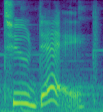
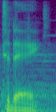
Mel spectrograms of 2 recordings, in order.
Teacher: >> But a native speaker puts all the stress on the second syllable day. So the first syllable, the two gets reduced. It becomes a weak quick schwah.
